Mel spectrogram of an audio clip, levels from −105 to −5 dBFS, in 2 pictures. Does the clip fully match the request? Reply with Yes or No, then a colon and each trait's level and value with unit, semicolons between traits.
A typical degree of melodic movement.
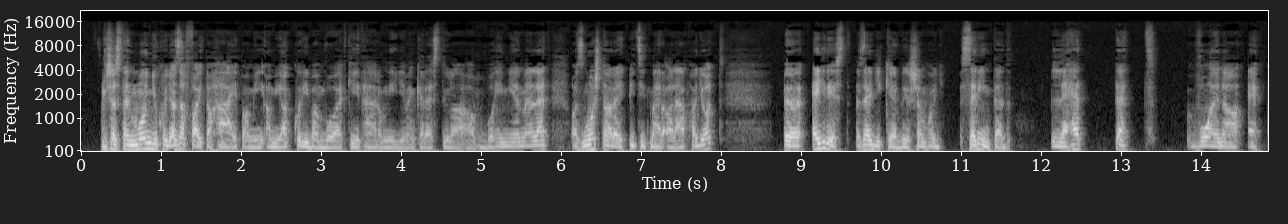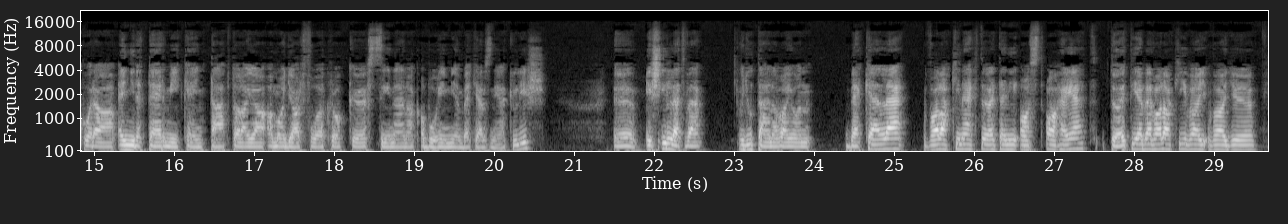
Yes: average, 4.0 semitones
